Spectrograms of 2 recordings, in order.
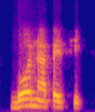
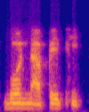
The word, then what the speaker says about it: bon appétit: Kenapa ini bacanya nggak bong, Kak? Kayak bonjour atau bonsoir. Karena dia dipisah terus pas ketemunya huruf vokal. Kalau misalnya tadi ketemunya huruf mati, terus apalagi disambung ya, kayak bonjour misalnya. Ya bacanya bonjour. Gitu. Ini karena ketemu huruf hidup jadinya mati dia.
